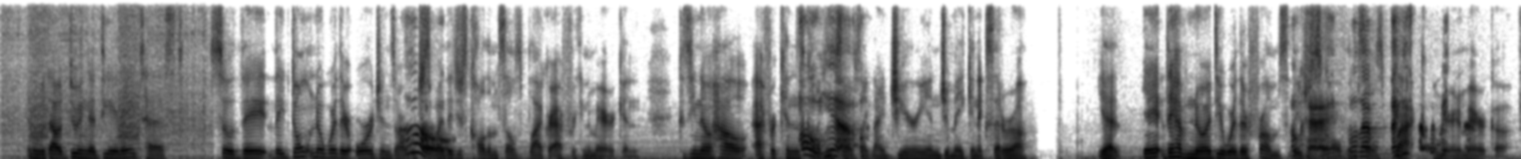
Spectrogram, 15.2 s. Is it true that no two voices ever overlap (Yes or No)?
No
